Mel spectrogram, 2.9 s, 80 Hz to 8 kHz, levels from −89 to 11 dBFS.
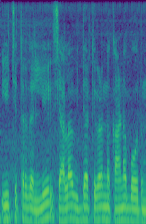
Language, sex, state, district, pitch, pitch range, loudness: Kannada, male, Karnataka, Koppal, 120 Hz, 110-125 Hz, -15 LUFS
